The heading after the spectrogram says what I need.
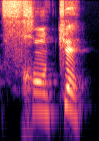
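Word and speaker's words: français: the french version and you know that we put this little thing under the sea to avoid a pronunciation mistake that would be je parle francais if you don't put the cd then we say something else francais ve re good ah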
